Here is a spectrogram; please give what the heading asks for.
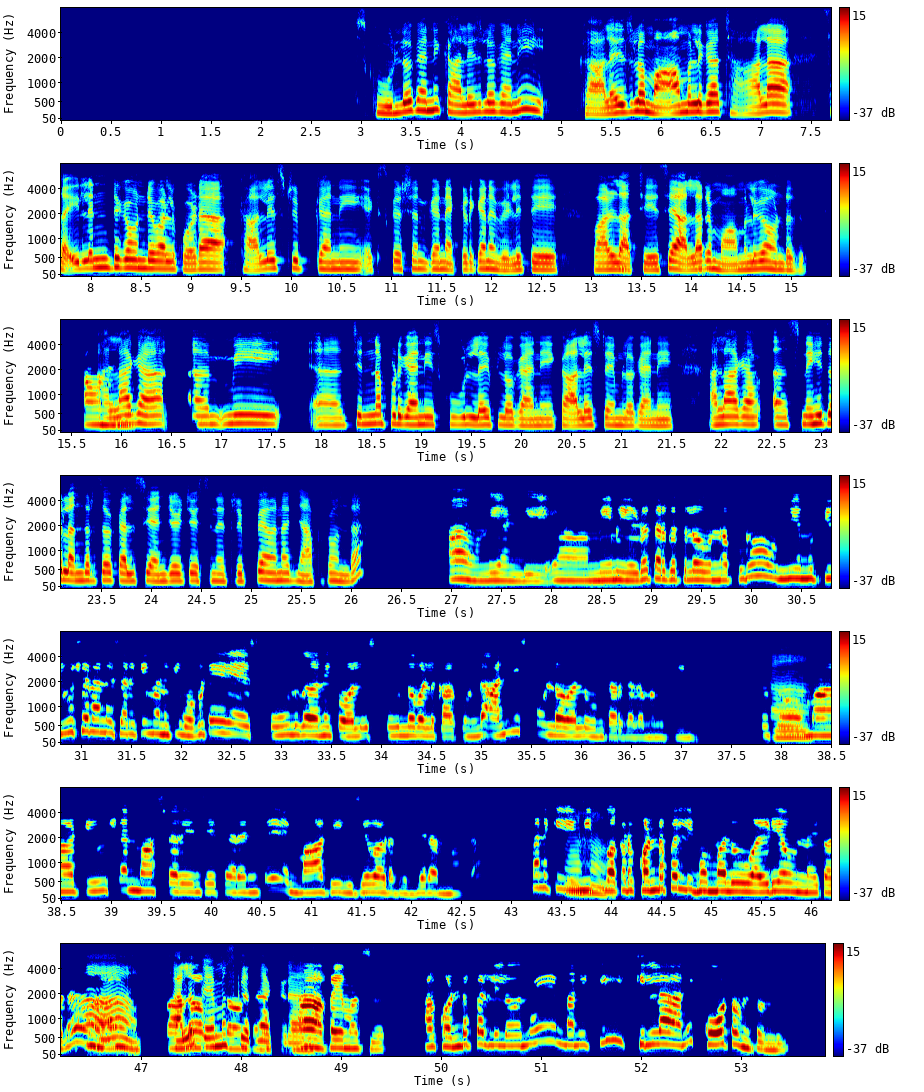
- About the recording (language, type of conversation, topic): Telugu, podcast, మీ స్కూల్ లేదా కాలేజ్ ట్రిప్‌లో జరిగిన అత్యంత రోమాంచక సంఘటన ఏది?
- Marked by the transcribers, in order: in English: "సైలెంట్‌గా"; in English: "ట్రిప్"; in English: "ఎక్స్కర్షన్"; other background noise; in English: "లైఫ్‌లో"; in English: "ఎంజాయ్"; in English: "ట్రిప్"; static; in English: "ట్యూషన్"; in English: "సో"; in English: "ట్యూషన్"; in English: "ఫేమస్"; in English: "ఫేమస్"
